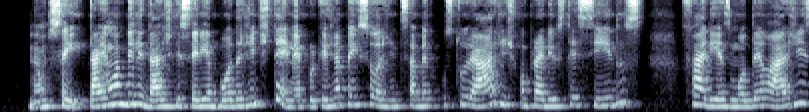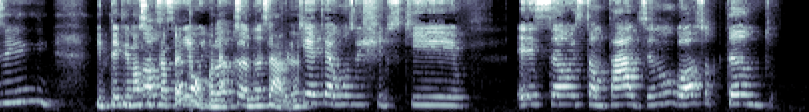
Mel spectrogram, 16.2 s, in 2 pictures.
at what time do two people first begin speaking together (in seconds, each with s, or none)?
9.4 s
